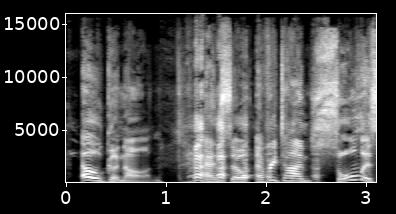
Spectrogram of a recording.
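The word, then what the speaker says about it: Elgar'nan: Elgarnan specifically is spelled as Elgaran, right? But every single person that says his name, it almost across the game is an elf that speaks with a lightly British accent. So they all pronounce it Elanon.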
